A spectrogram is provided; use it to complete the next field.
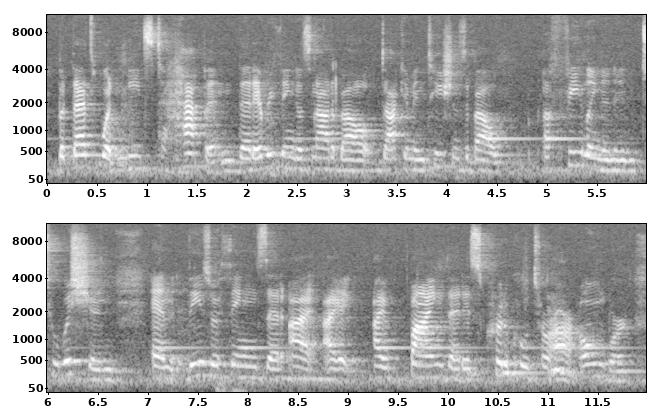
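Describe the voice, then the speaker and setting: A woman of medium pitch speaks at a moderate pace in an American accent with ordinary pitch variation, amid noticeable background noise and audible room echo. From Oklahoma, US. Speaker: panelist on global health. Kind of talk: conference panel discussion. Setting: conference room with audience. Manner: many fillers (um, uh).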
